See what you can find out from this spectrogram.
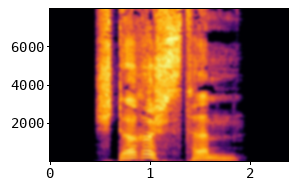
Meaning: strong dative masculine/neuter singular superlative degree of störrisch
- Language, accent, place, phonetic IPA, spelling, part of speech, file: German, Germany, Berlin, [ˈʃtœʁɪʃstəm], störrischstem, adjective, De-störrischstem.ogg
